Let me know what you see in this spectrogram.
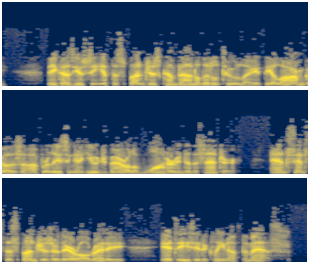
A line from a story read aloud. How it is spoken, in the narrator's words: said Nosh happily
